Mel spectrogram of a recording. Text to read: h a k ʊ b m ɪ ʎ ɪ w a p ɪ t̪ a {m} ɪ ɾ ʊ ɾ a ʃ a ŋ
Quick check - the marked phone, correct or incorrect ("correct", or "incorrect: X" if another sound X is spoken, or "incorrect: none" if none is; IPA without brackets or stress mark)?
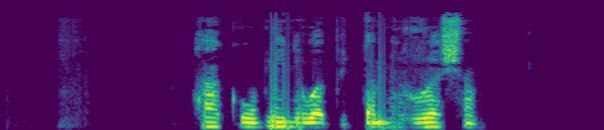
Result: correct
